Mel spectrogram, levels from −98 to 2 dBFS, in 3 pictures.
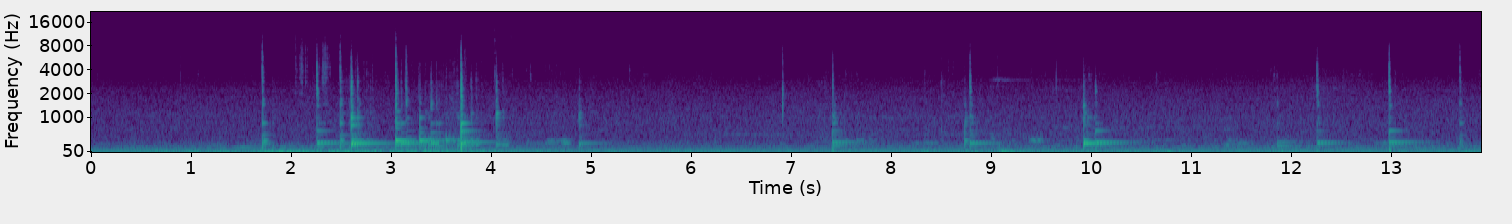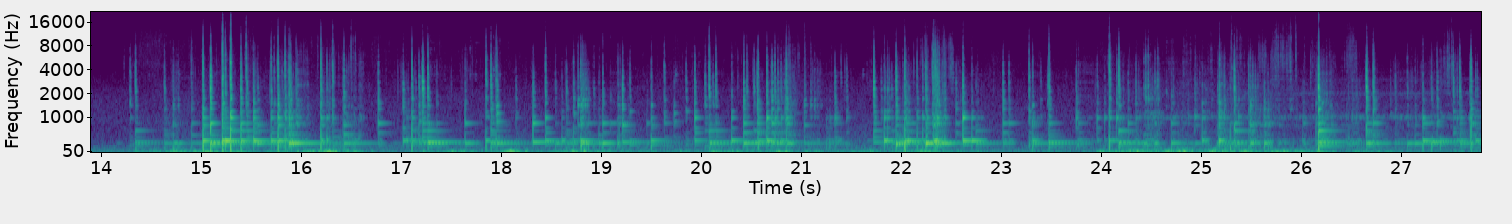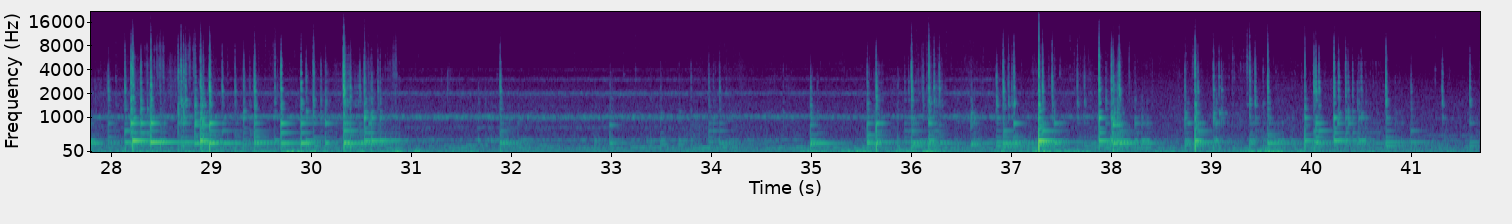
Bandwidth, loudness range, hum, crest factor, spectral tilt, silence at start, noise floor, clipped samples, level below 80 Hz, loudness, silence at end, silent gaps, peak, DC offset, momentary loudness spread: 14.5 kHz; 20 LU; none; 32 dB; -5.5 dB/octave; 0 s; -58 dBFS; under 0.1%; -46 dBFS; -37 LUFS; 0 s; none; -6 dBFS; under 0.1%; 23 LU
